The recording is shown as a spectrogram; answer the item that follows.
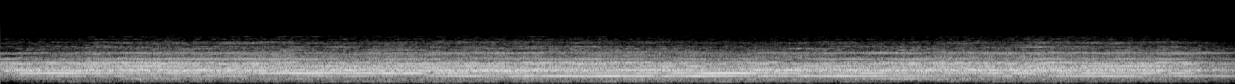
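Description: Film soundtrack's eerie sustained drone: a loud chord of several steady tones held unbroken, a supernatural effect for a soul leaving the body.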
